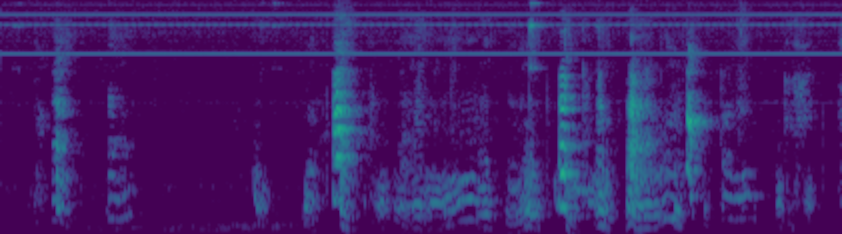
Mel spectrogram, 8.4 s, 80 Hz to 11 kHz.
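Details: Pair of pet Cavalier King Charles Spaniels, a 2-year-old black and tan male and a 1-year-old tricolour female, playing gently together: a string of short yelping barks, grumbling growls and whiny squeals, loud irregular bursts with brief pauses between.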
